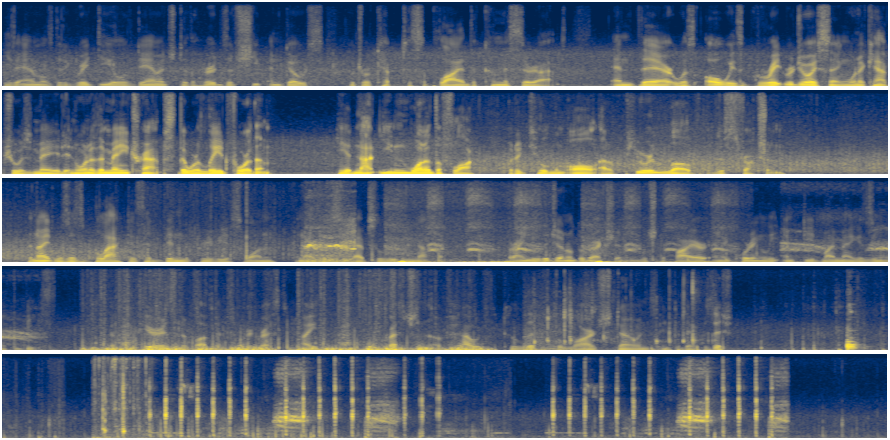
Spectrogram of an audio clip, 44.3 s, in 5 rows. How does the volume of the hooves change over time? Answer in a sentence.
The loudness of the hooves goes down, then up.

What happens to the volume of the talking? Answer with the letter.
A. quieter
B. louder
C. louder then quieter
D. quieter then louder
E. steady
C.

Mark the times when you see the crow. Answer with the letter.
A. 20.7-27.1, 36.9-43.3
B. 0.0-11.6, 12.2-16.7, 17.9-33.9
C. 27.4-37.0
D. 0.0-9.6
A.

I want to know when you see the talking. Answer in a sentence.
The talking can be heard from 0.0 to 11.6 s, from 12.2 to 16.7 s and from 17.9 to 33.9 s.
